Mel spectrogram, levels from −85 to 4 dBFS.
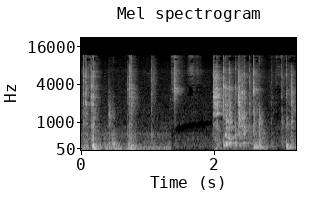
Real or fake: real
